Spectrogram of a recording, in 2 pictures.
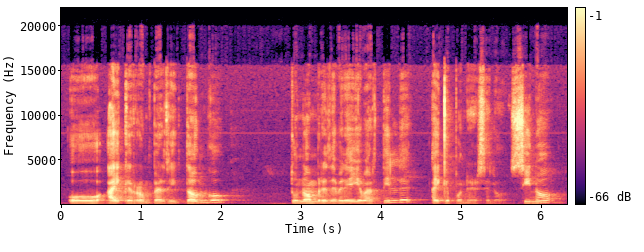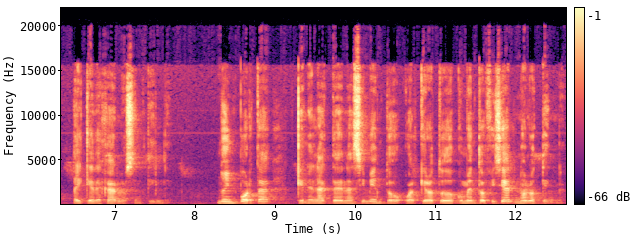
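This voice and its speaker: A man with a Mexican Spanish accent, explaining spelling rules in a clear, deliberate scripted lesson. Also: on the high side, echoey room. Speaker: spelling teacher.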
